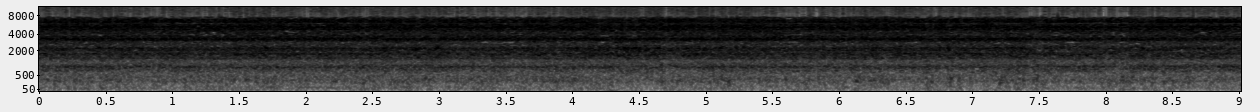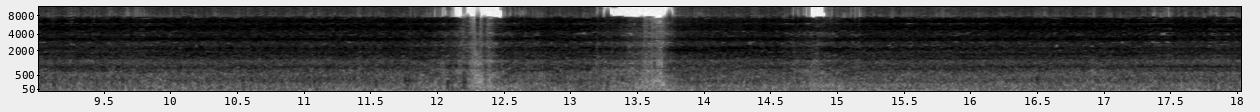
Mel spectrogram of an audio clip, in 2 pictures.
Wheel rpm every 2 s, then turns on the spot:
230, 230, 230, 230, 220, 210, 90, 150, 230.
none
